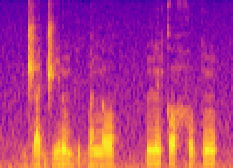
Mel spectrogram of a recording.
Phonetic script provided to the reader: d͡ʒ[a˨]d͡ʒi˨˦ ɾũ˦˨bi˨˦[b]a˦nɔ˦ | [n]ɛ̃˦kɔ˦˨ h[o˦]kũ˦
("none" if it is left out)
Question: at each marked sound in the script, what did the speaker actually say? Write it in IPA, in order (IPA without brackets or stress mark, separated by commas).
a˨, b, n, o˨˦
